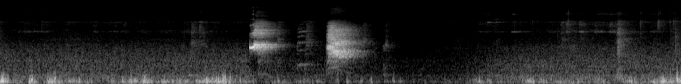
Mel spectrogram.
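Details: Dogs at Phuket Dog Resort grow excited as Fendi, a Pomeranian, comes in; two sharp, high-pitched barks sound about a second apart over low rumbling background noise.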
